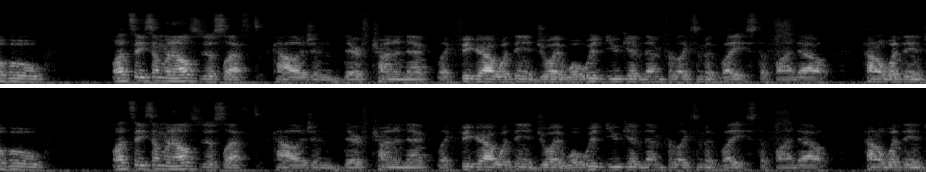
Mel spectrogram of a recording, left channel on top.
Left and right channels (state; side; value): quieter; right; 3.6 dB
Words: who, let's say someone else just left college and they're trying to figure out what they enjoy? What would you give them for like some advice to find out kind of what they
